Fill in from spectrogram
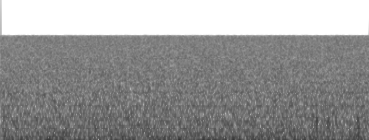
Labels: {"label": "ambient", "recorder": "HydroMoth"}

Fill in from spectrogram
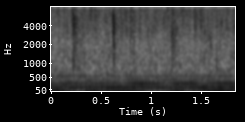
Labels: {"label": "biophony, midshipman", "recorder": "SoundTrap 500"}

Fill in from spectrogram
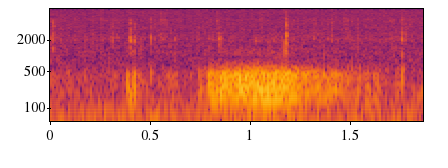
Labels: {"label": "biophony, growl", "recorder": "SoundTrap 600 or HydroMoth"}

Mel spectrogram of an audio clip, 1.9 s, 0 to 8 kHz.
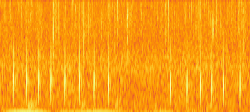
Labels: {"label": "biophony, rattle", "recorder": "SoundTrap 500"}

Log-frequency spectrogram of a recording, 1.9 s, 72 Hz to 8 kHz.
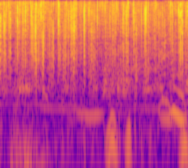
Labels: {"label": "biophony, cascading saw", "recorder": "SoundTrap 600 or HydroMoth"}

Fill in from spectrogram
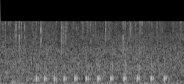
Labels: {"label": "biophony, pulse", "recorder": "SoundTrap 500"}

